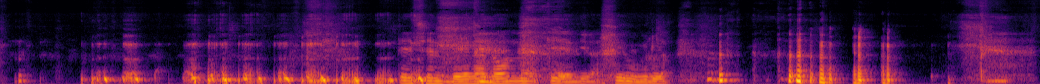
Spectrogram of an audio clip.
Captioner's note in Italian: Risate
